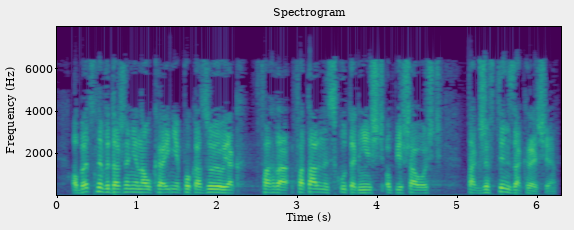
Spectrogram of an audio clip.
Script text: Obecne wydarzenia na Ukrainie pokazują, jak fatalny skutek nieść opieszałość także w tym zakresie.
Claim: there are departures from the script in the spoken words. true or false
false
